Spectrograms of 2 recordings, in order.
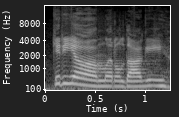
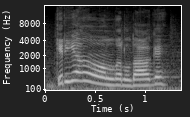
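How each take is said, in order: First: It is said in a plain, unaccented voice. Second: It is said in a southern accent. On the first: The speaker calls it wrong. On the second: The speaker calls it right.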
